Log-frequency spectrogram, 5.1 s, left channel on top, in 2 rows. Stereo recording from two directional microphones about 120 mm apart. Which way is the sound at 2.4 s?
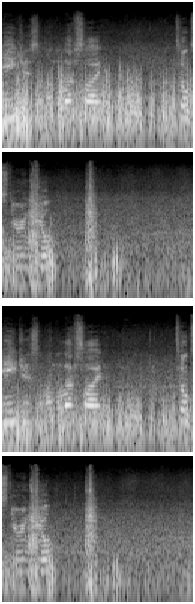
5° right (ahead or behind).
